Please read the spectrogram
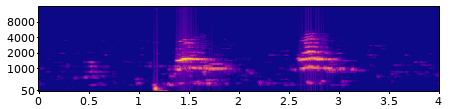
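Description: A cat meowing twice, two short high calls about a second apart, with a brief low thump just before the first.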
